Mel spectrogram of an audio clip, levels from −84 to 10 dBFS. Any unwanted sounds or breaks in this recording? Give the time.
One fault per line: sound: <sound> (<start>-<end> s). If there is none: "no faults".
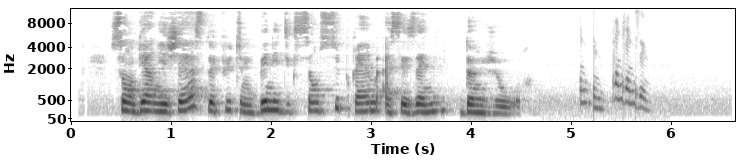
sound: chirp (5.1-5.8 s)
